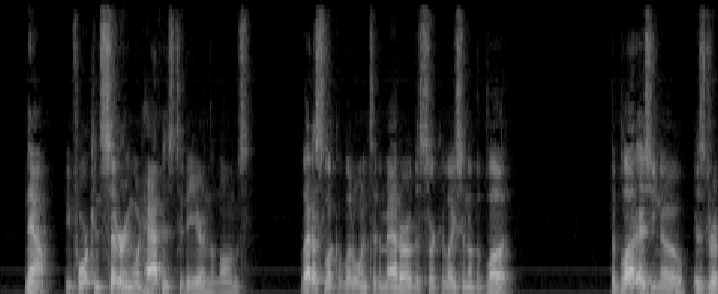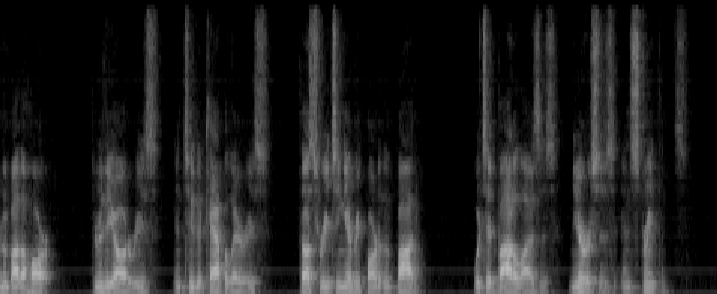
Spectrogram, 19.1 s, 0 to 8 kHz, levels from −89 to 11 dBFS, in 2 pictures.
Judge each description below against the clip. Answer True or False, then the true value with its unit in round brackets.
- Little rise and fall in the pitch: True (2.3 semitones)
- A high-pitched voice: False (120 Hz)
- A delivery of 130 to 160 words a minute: False (170 wpm)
